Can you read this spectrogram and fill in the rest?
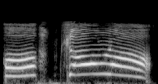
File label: quick chat voice, girl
